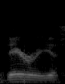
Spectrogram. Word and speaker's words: Darius: to make dasas feel good about himself or Darius there's two ways people pronounce it uh to make this guy feel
